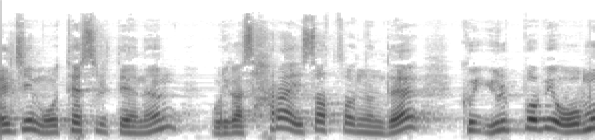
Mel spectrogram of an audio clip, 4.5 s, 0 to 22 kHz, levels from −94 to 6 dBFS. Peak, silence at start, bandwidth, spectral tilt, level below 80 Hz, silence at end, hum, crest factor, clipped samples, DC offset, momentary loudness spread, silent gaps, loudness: -10 dBFS; 0 s; 15.5 kHz; -5 dB/octave; -74 dBFS; 0 s; none; 18 dB; under 0.1%; under 0.1%; 10 LU; none; -29 LUFS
